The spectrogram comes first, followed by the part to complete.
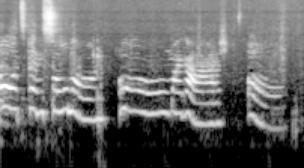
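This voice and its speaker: A woman speaks very slowly in a put-on character voice pitched extremely high. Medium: stage play. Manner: gushing, warm.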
